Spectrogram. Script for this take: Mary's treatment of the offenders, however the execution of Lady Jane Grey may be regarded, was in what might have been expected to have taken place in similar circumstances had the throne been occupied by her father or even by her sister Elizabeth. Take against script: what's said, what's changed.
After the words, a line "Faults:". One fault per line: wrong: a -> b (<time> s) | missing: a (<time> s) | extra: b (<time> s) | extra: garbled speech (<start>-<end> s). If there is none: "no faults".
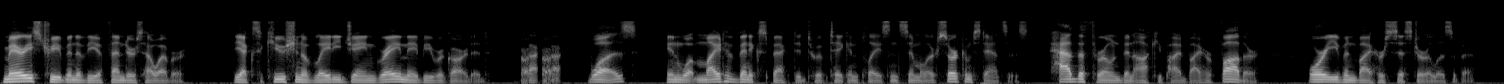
Mary's treatment of the offenders, however the execution of Lady Jane Grey may be regarded, was in what might have been expected to have taken place in similar circumstances had the throne been occupied by her father or even by her sister Elizabeth.
Faults:
no faults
